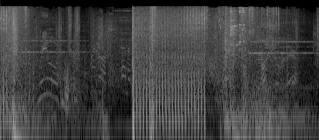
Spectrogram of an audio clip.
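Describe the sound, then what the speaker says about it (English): Enemy automatic gunfire in the Apex Legends battle royale shooter rattles out as a fast, evenly spaced burst lasting over a second, loud and close, amid other game effects and voices. "Enemies are shooting at me."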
